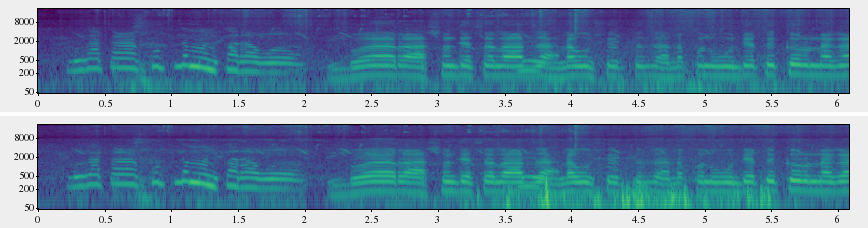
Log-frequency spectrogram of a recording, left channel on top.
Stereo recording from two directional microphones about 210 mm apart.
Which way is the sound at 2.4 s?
15° left (ahead or behind).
